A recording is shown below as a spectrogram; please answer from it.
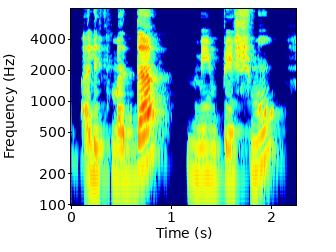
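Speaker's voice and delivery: ordinary talk, nothing marked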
